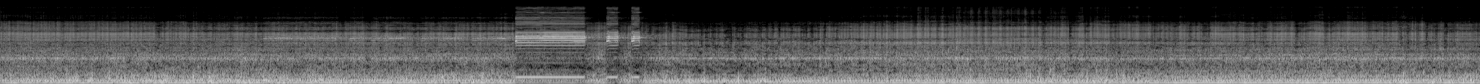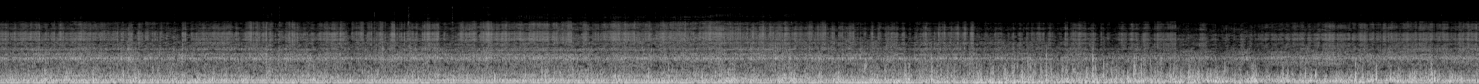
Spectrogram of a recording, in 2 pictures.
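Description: Steady drone of a vehicle engine on the move. About five seconds in, a horn sounds for about a second, then gives a short second toot.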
